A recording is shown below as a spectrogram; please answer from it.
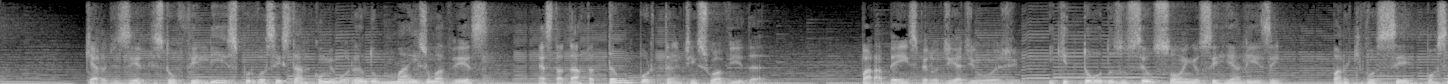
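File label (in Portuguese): Aniversário de Afilhados, male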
